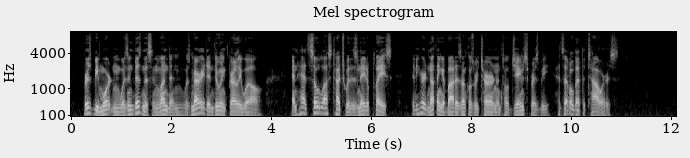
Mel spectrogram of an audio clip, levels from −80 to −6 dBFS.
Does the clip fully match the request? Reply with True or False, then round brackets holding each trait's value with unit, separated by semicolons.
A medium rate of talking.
True (190 wpm)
